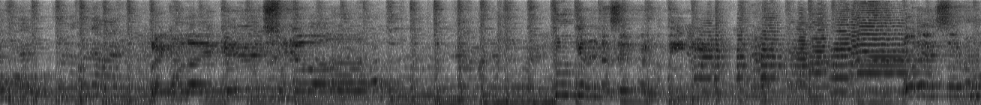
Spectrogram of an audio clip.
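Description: Mariachi band playing: trumpets carry the melody over a steady strummed rhythm and a bass line.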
